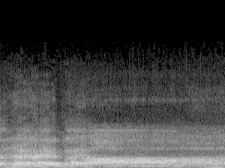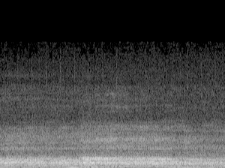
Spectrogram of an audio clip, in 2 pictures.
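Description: Men chanting a Shia devotional salam without instruments: a lead voice at a close microphone holds long, slightly wavering notes, with the other men singing along.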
